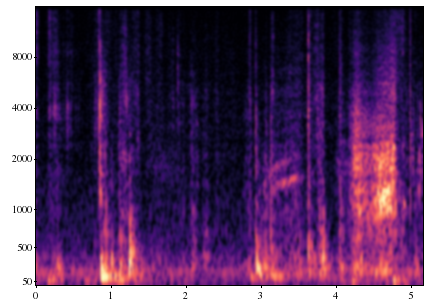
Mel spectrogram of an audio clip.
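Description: A hand working inside the plastic drain-pump filter housing of a front-loading washing machine, trying to free a paint roller lodged in the drain. It gives two sharp clicks about a second in, a brief squeak about three seconds in and some rubbing near the end.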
